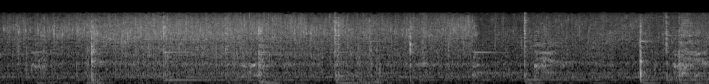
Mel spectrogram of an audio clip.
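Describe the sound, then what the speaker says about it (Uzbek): Carrots and bell peppers fry in a cauldron with a steady close sizzle, broken by periodic clacks and scrapes of stirring and a few sharp knocks. "Bolgarskiy chesnoklarimizni ham birgalikda solib qovurib olamiz."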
